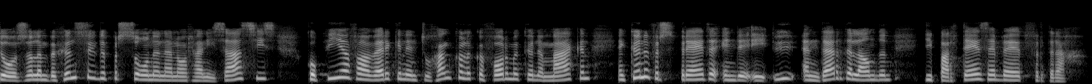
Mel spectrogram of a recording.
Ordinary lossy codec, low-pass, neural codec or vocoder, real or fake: none; 7.2 kHz; autoencoder, 48 kHz, 32 numbers a frame, DAC-VAE, trained on Japanese speech; fake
